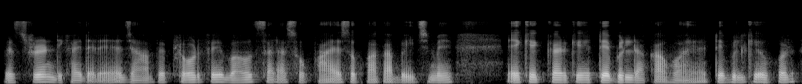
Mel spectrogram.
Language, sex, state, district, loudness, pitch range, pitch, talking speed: Hindi, male, Punjab, Kapurthala, -22 LUFS, 100-110 Hz, 105 Hz, 200 wpm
